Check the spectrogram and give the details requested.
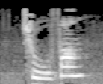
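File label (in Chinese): "处方", Mandarin; chinese flashcards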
